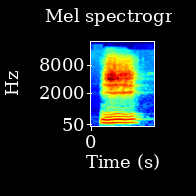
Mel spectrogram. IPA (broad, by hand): ʝ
